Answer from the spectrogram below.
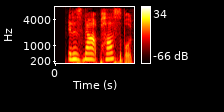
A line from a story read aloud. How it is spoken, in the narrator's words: cried the mother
